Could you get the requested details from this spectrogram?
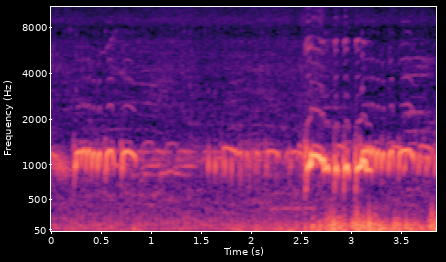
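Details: Zebra dove of local stock used as a lure to stir other doves into song; a soft chorus of rapid cooing notes continues, then a louder rolling trill bursts in near the end, with low rumbling beneath.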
